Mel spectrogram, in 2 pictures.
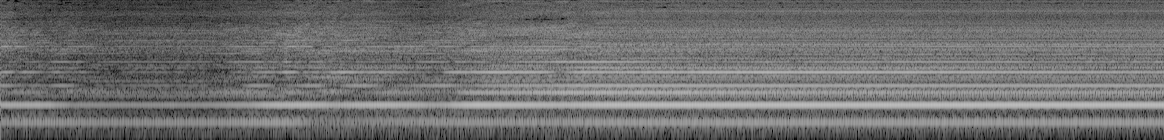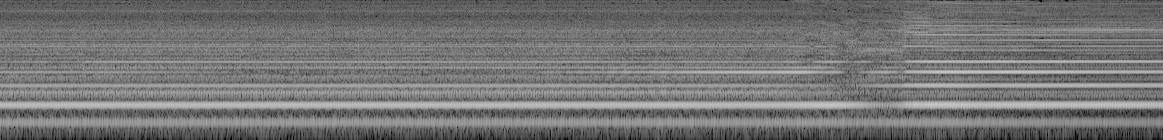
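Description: Hydraulic power unit running a retract cycle: a steady, high-pitched pump whine. It is quieter and unsettled for the first few seconds before settling. Near the end it dips briefly and comes back a little louder with a changed pitch.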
